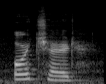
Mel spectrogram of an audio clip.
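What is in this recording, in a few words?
"orchard", American English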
